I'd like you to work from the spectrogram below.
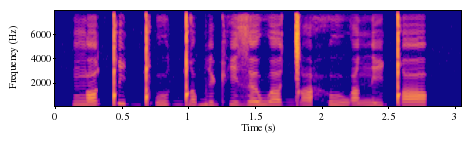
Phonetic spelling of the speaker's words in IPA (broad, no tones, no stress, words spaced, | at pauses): ŋɒǃi ǃʼuɡ͡ǃʌ biʈʰi zə wʌɡ͡ǀɑ huwɑ niǃɒ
